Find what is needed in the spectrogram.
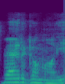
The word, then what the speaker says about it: Bergamo: Bringing up Calabria, the greatest Italian-American Italian Canadian monument of our age was your album Bergamo. – Yeah. – Did I pronounce that correctly? – That's beautiful. – Bergamo, yes, very good.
